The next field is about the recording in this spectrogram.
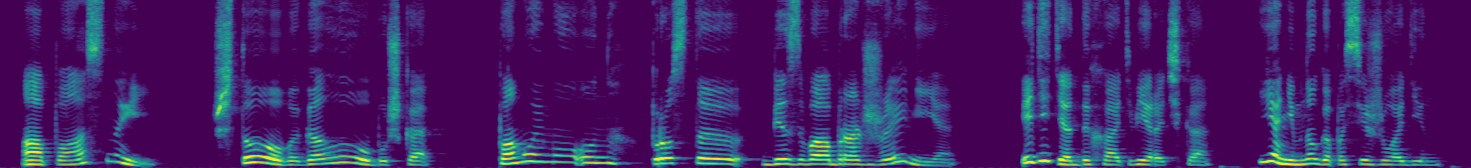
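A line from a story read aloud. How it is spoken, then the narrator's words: Slow deliberate speech. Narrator (Russian): сказал, медленно выговаривая слова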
